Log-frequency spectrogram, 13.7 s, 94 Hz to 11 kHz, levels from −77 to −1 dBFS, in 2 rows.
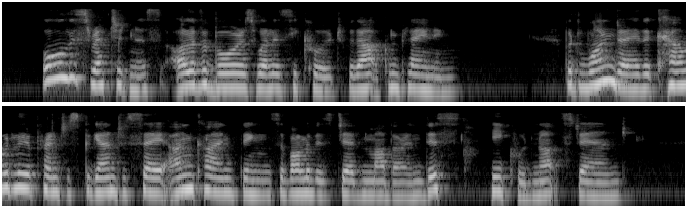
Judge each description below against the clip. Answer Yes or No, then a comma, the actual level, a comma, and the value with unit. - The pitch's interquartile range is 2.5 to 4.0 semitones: Yes, average, 3.0 semitones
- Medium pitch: Yes, medium, 180 Hz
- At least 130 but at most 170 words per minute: Yes, average, 145 wpm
